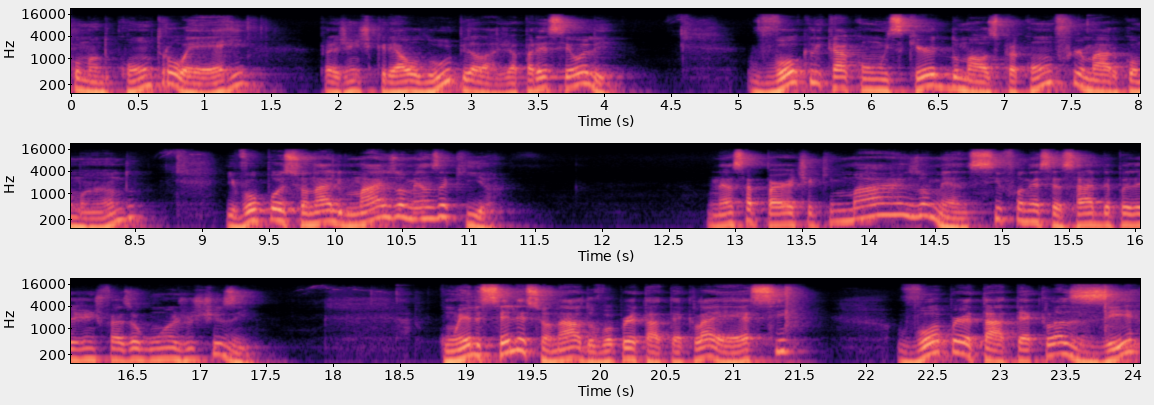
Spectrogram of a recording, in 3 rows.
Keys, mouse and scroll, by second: 1.2 ctrl+r.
